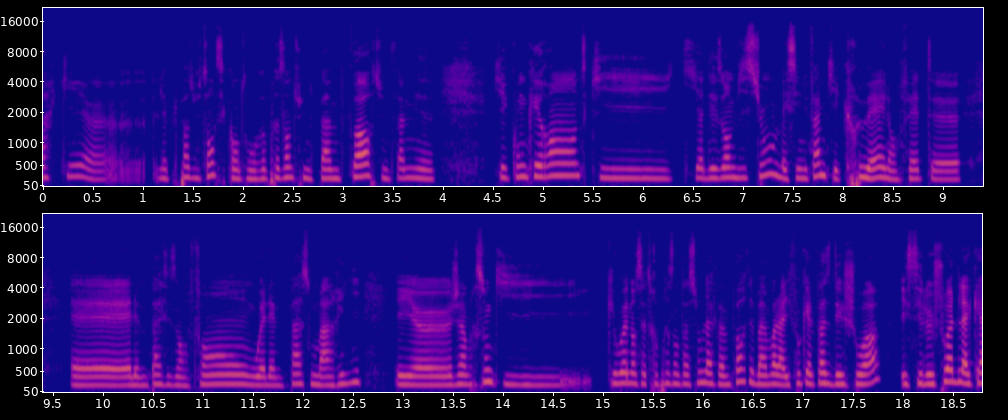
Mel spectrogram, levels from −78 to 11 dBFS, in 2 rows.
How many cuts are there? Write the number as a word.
one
